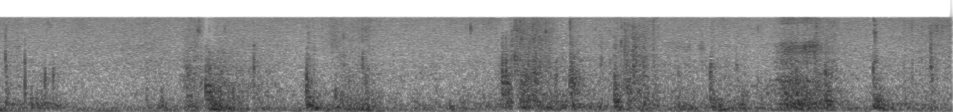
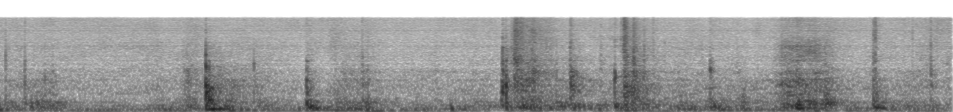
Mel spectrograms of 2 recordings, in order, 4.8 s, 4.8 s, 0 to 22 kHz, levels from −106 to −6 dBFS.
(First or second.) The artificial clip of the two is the second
